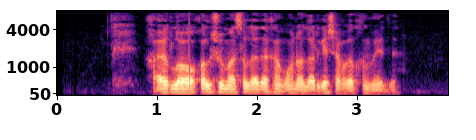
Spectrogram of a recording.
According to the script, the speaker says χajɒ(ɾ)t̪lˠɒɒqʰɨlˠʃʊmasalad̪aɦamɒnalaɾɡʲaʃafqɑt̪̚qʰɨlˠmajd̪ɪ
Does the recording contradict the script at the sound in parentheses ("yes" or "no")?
yes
